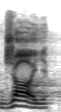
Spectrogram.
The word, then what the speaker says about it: joy: Et donc on dit bah joy Joy Joy hein. Si ça avait été du Normand les anglais auraient dit Jay. Mais comme ça a été emprunte et oui c'est joy.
